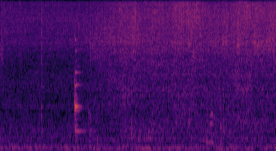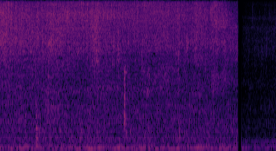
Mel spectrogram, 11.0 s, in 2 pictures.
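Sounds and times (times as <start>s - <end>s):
food sizzling in oil: 0.0s - 11.0s
wooden spatula knocking on pan: 1.5s - 1.8s.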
